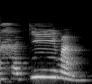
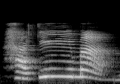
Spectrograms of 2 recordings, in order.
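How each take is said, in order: First: The word ends with an n sound. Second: The word ends with a long a vowel. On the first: This is the reading without a stop. The speaker calls it wrong. "bukan hakiman" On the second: The reading stops at this word. The speaker calls it right. "maka menjadi hakimah"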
